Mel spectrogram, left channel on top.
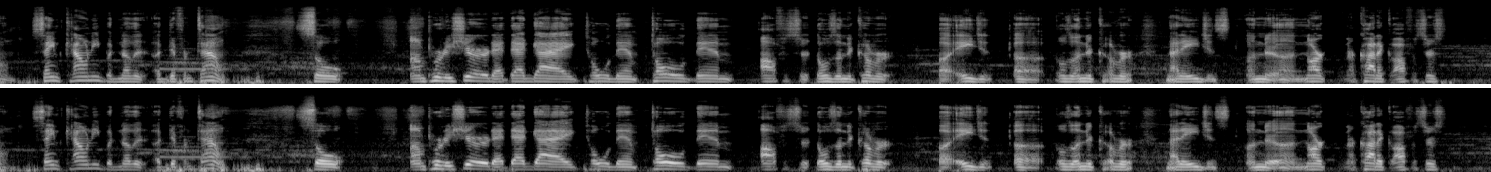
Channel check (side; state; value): both; normal; correlation 0.48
